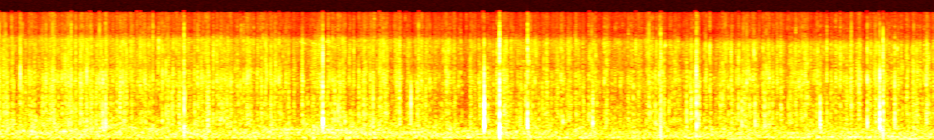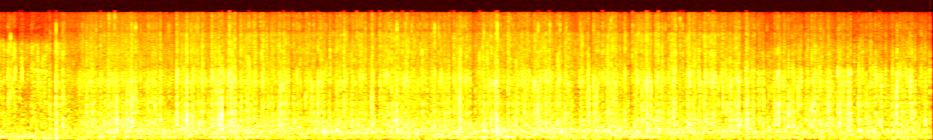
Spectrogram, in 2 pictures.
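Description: Steady rain, with a dense scatter of individual drops ticking sharply throughout and a few louder drops about seven seconds in.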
